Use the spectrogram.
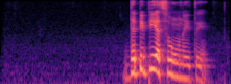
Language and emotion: Russian, angry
